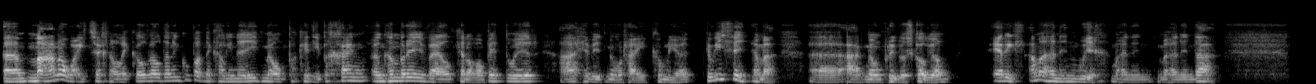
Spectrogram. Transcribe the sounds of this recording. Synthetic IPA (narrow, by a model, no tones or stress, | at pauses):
əːmːanawajtʰɛχnɔlˠɛɡɔlˠvɛlˠdaninŋɡʊbɔdnakʰalˠineɨdmɛwnpʰɔkʰɛdibəχaŋəŋɦəmrɨvɛlˠkʰɛnɔvɔnbɛdwɨrahɛvɨdmɛwnr̥ajkʰʊmnjɔkʰəvɪθɨəmaəːa̰ɡmɛwnpʰrɨvəskɔlˠjɔn | ɛɾɪɬamaɦənɨnwɨːχmahənɨnmahənɨndaː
